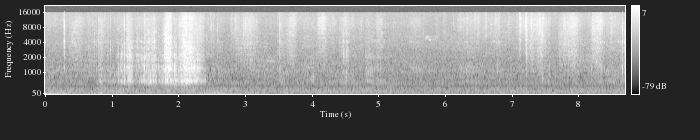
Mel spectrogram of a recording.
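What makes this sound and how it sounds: Bare hands crumble and rub solid clumps of dry yellow sand inside a round container full of loose sand, with fine grains pouring from the fingers onto the sand below. A loud, bright, crisp crunching burst comes early, then eases into softer gritty rustling and a fine trickle of falling grains, with a few more crunches near the end.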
